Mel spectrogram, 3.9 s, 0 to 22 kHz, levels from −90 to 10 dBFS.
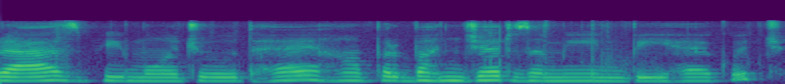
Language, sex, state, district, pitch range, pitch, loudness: Hindi, female, Chandigarh, Chandigarh, 170-190 Hz, 180 Hz, -21 LUFS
